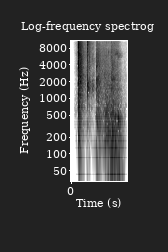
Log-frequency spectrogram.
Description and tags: Picking up an umbrella for a game potentially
